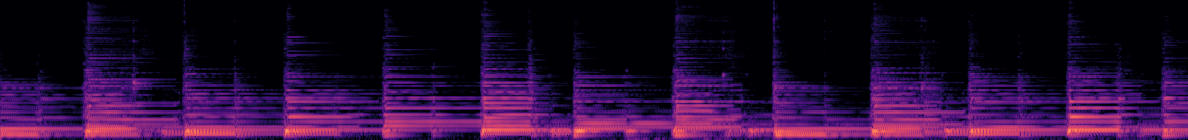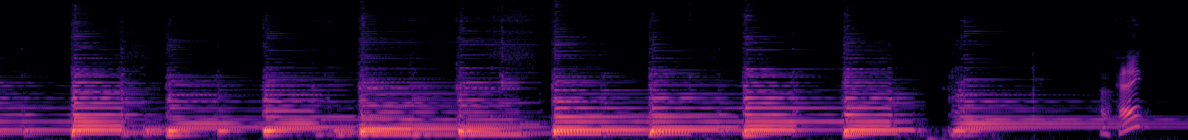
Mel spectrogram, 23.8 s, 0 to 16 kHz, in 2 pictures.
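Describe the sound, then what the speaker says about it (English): Acoustic guitar strums full chords in a steady rhythm of bright, ringing strokes, loud and close, each chord sounding all its strings, with a muted scrape at the end. "On the 3rd time, you're going to strum all of the notes of whatever chord you're on."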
